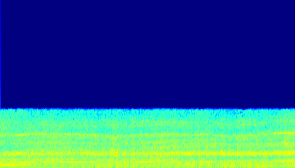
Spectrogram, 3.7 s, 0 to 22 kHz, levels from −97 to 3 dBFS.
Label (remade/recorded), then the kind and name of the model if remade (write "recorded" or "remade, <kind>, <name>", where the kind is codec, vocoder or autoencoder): recorded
